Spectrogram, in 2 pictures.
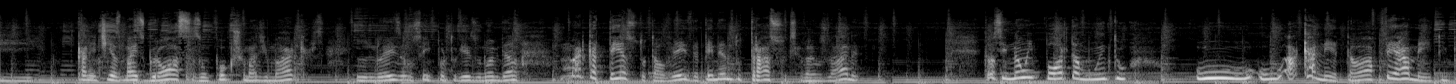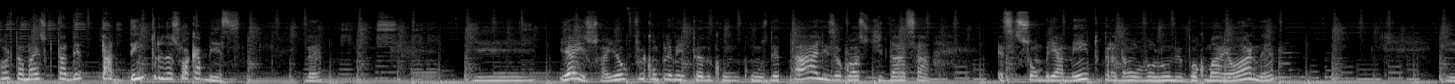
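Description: No technical faults are audible.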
